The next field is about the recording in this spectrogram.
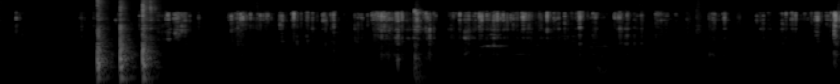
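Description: Trading card packs being torn open and handled: three sharp, loud snaps in quick succession, followed by many fainter crinkling and rustling bursts of foil wrapper.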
